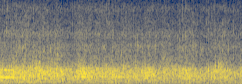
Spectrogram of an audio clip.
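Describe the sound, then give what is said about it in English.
An audience claps for the Lord steadily for a few seconds, a dense, continuous wash of many hands with no voices standing out. “Come on, give the Lord a clap. Let's give him a clap.”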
